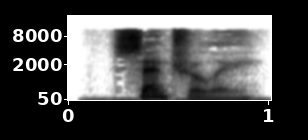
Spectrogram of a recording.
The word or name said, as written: centrally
